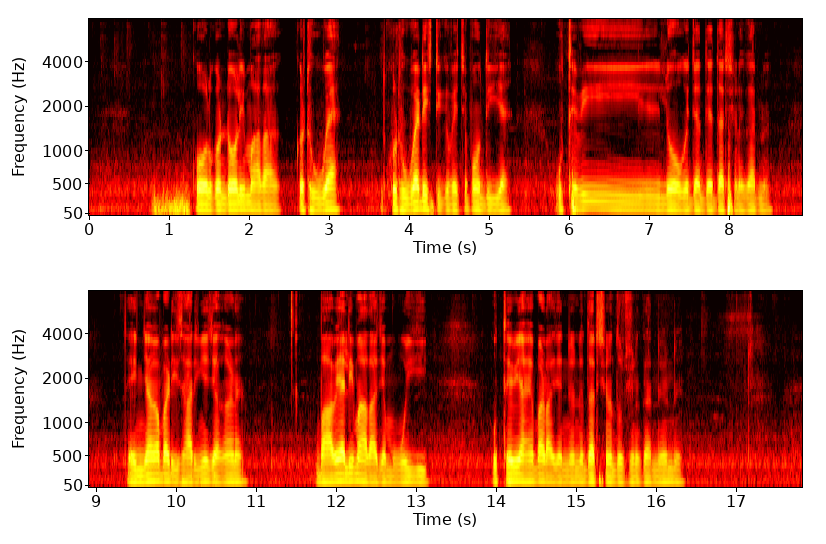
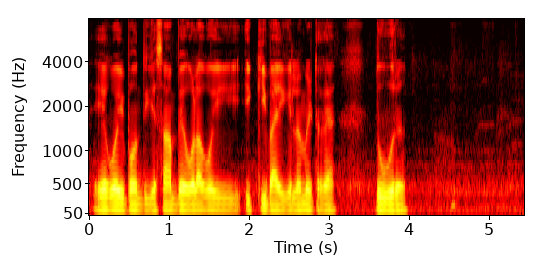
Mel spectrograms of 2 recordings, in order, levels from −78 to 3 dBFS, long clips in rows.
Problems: constant background noise, background conversations at intervals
